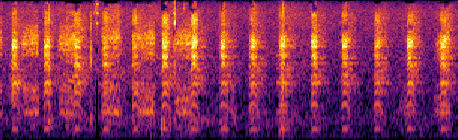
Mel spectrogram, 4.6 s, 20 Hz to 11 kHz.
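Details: Wild Egyptian geese calling by the water near a perched African fish eagle at Djuma Game Reserve, on a live safari drive on 22 August 2016: harsh nasal honks repeated steadily, about three per second, throughout.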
